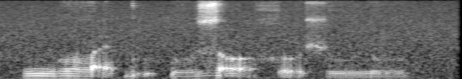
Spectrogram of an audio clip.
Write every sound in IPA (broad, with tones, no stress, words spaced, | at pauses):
ŋ͡mu˧lˠɛ̰˧ɓṵ˧ʔu˨˦ zɔ̰˦˨xo̰˨ʃu˨ lu˧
